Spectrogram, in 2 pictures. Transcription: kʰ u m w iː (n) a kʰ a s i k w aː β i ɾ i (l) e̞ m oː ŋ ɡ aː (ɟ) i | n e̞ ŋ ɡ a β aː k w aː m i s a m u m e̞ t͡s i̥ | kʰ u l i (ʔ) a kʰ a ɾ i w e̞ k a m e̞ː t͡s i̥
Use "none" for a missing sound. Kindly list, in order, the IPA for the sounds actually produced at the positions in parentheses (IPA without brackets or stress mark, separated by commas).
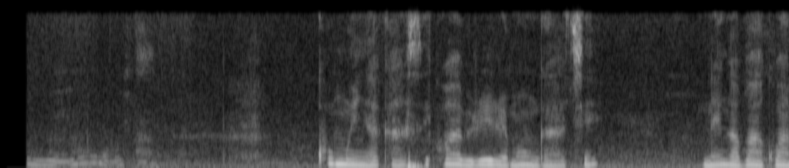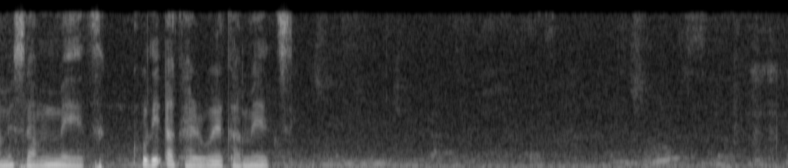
ɲ, ɾ, c, ʔ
